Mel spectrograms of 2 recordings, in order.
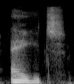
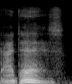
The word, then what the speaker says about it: Adez: yeah and it's called aids and how's it spelled a d e z as probably pronounced adairs but it reads a d e z aids yeah that's not too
